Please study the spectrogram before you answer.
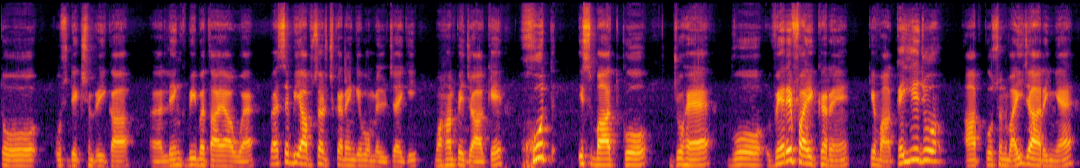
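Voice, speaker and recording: A man teaching English pronunciation, patiently explaining and slowly repeating each word with drawn-out stressed syllables. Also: medium pitch, animated. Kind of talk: spoken lesson.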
